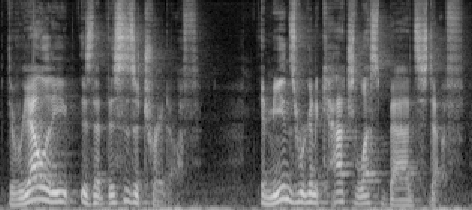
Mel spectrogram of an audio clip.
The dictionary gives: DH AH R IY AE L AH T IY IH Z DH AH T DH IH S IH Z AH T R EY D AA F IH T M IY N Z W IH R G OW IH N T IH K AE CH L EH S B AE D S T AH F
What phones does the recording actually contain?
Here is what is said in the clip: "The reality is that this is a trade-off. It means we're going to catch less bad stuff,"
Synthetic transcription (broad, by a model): DH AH R IY AE L AH T IY IH Z DH AH T DH IH S IH Z AH T R EY D AA F IH T M IY N Z W IH R G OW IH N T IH K AE CH L EH S B AE D S T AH F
